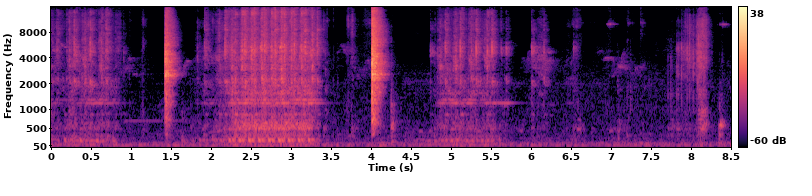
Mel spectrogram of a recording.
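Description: A sewing machine stitches a backpack in several bursts of rapid whirring, with short pauses between runs and sharp clicks or clunks as the fabric is adjusted.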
